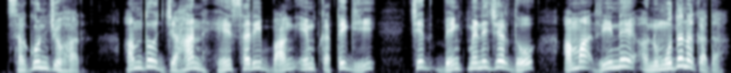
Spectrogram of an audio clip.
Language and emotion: Santali, surprised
